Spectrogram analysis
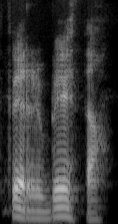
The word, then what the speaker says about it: cerveza: La cerveza. Sí, la cerveza. Sí. Hay que vigilar porque como sabéis la C lado de la E suena como una Z, ¿vale?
